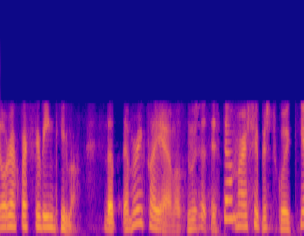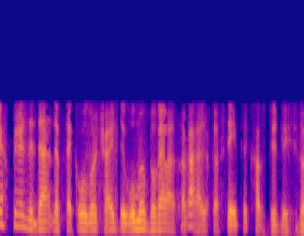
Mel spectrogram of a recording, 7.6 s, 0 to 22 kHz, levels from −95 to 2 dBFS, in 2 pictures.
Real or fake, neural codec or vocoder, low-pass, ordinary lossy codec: fake; codec, 16 kHz in and 24 kHz out, 0.4 kbps, LongCat-Audio-Codec, four codebook decoder; 3.6 kHz; AAC, 24 kbps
